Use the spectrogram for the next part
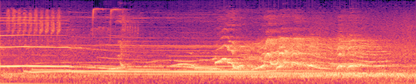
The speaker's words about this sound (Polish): bo być może niektóre wilki tutaj wyją po niemiecku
